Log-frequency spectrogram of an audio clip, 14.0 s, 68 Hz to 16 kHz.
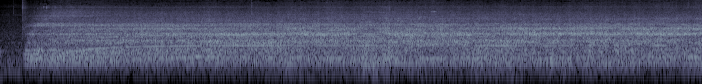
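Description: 1973 Hoover Convertible U4009 upright vacuum cleaner switched on with a click about half a second in, its motor spinning up in a rising whine over a second or two and then running steadily as it is pushed over carpet. It runs on dry, unlubricated bearings, which make it quite noisy.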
